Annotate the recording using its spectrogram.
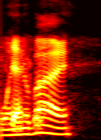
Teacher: So it's bueno bye with the B barely pronounced, right?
